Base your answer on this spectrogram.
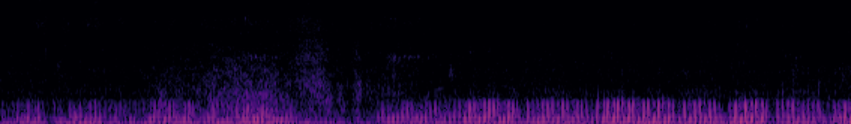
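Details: A ten-month-old male British Shorthair cat on a diet, rumbling in a low, steady, pulsed drone that swells and fades in breaths of about a second, with no other clear sounds.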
